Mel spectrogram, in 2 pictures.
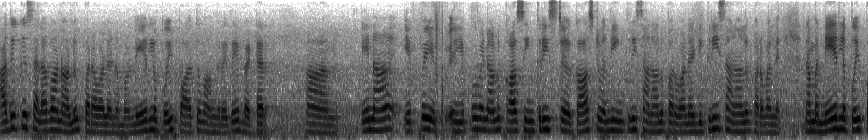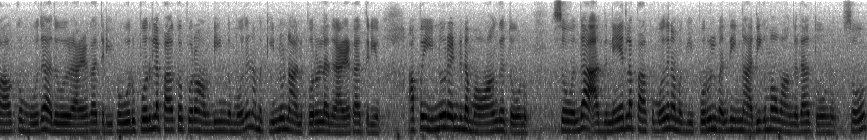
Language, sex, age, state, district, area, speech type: Tamil, female, 18-30, Tamil Nadu, Tiruvarur, urban, spontaneous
